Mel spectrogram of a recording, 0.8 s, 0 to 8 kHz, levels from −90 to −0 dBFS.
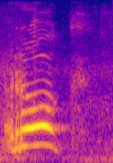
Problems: constant background noise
